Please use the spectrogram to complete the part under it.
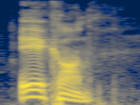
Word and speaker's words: Akon: Akon.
